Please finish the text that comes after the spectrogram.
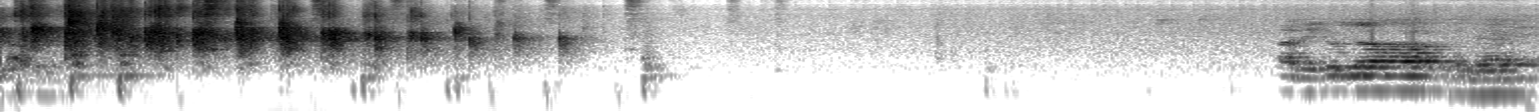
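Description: An audience at a church thanksgiving service claps in rhythmic bursts for about four seconds to welcome a guest onto the stage, then falls quiet before a voice starts up.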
